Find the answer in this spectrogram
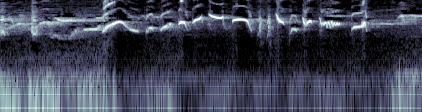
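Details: Oriental magpie-robin lure song meant to rouse another bird to sing: a rapid run of rising and falling whistled notes in quick bursts, sliding slurs near the start, low rumbling noise at the beginning and end.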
